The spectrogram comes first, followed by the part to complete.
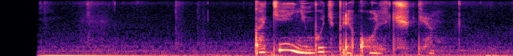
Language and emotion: Russian, sad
